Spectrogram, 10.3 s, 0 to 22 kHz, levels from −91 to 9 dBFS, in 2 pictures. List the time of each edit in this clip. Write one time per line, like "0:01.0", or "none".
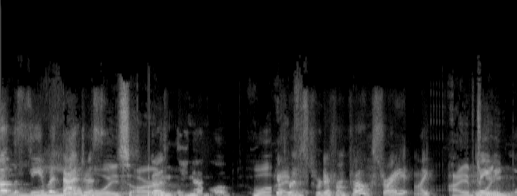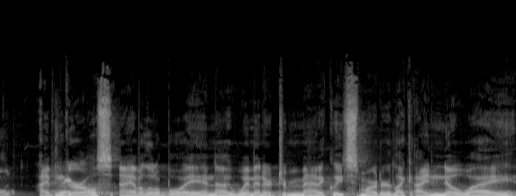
0:02.7
0:03.1
0:04.4
0:05.7
0:06.4

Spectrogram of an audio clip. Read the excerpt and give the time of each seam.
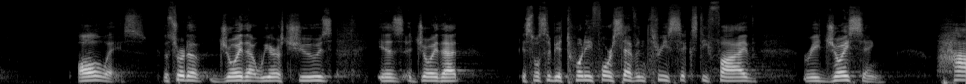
0:01.6
0:02.8

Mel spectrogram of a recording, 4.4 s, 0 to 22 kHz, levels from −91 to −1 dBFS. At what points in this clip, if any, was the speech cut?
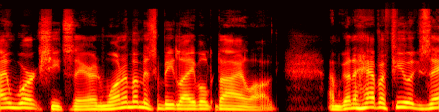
0:01.6
0:02.2

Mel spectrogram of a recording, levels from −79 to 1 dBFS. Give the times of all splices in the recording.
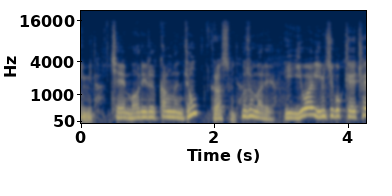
0:03.0

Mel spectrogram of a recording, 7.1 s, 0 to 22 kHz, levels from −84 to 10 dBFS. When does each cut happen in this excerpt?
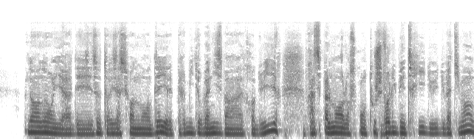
0:04.6
0:05.7

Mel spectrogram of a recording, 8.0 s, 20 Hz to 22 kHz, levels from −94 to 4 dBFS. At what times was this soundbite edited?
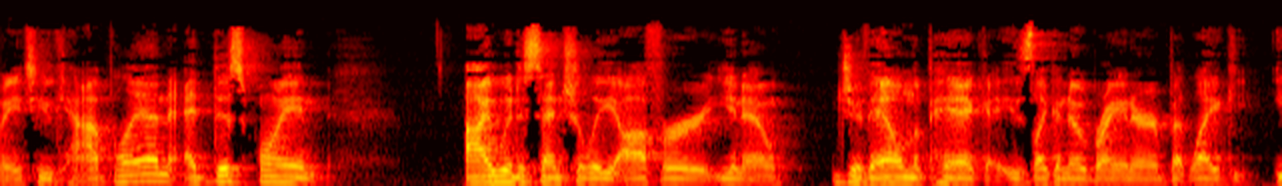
none

